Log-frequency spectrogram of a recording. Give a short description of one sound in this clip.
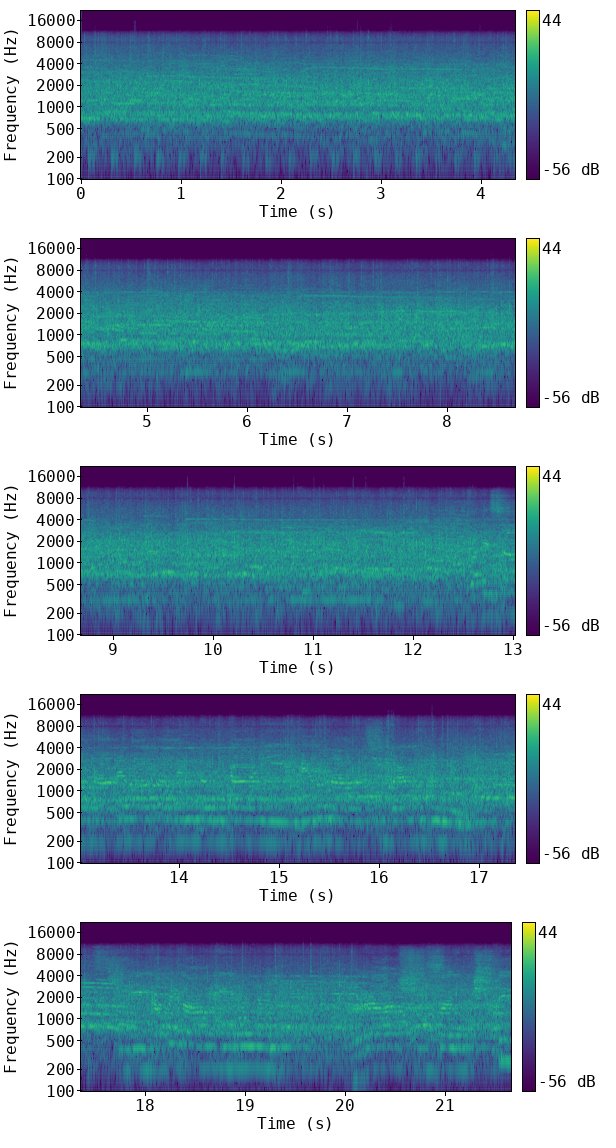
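A large stadium crowd chants and sings loudly in unison outdoors.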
